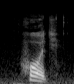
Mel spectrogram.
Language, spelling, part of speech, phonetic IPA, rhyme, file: Hungarian, hogy, adverb / conjunction, [ˈhoɟ], -oɟ, Hu-hogy.ogg
- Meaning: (adverb) how?; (conjunction) 1. that 2. if, whether (or not translated) 3. to (expressing imperative in reported speech)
